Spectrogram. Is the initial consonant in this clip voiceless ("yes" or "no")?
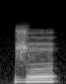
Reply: no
